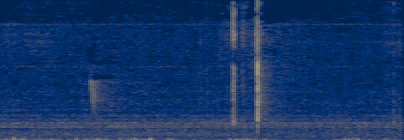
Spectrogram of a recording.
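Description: Outdoor background noise: a low, uneven rumble with a faint steady whine, and a few brief ticks a little past halfway through.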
